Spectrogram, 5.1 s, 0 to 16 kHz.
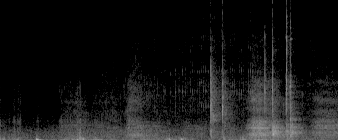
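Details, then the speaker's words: Magicycle Cruiser step-through bike after derailleur adjustment, crank turned by hand while shifting from 1st through 7th gear: light ratcheting tick and soft clicks, no grinding or skipping; clean, normal shifting. "See how clean that sound is? 3rd gear, 4th gear, 5th gear, 6th gear. Again, you're not hearing a bunch of click and clack."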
